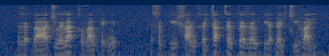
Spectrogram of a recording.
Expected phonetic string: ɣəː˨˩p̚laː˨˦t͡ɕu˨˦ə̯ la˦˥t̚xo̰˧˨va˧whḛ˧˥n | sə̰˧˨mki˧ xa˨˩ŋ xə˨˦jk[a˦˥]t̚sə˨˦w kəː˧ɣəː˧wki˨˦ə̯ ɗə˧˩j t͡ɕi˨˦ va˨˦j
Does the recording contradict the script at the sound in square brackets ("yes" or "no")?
no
